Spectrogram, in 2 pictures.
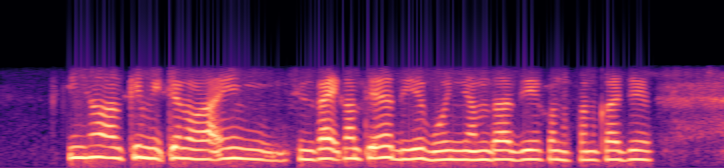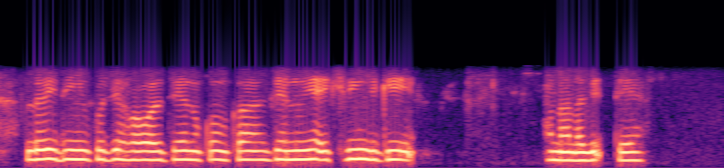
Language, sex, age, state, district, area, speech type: Santali, female, 18-30, West Bengal, Birbhum, rural, conversation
